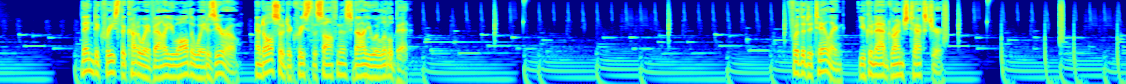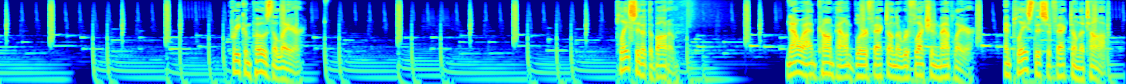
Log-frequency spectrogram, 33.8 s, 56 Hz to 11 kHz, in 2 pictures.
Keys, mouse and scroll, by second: 1.9-3.0 drag, 6.3-7.8 scroll up 1, 7.8-11.3 drag, 11.6 alt+scroll down 1, 12.4 click, 13.5-16.2 drag, 19.9 right click, 20.5 click, 23.0 BackSpace, 25.4-27.2 drag, 29.3 ctrl+space, 29.9-31.1 typing, 31.4 Down, 31.7 Return, 33.4-33.7 drag.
